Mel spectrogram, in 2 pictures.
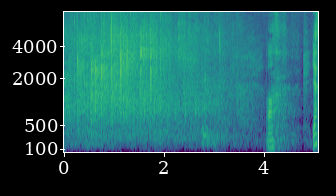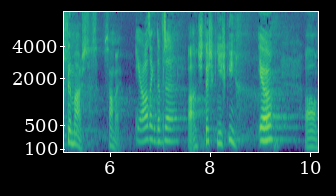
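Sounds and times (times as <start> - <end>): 
audience applause: 0.0 - 3.7
speech: 4.1 - 4.4, 5.0 - 10.1.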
